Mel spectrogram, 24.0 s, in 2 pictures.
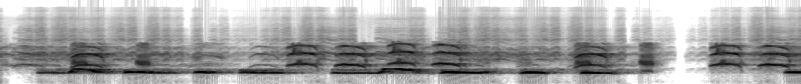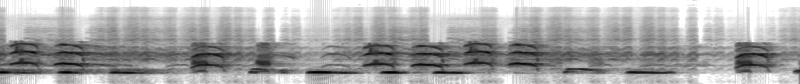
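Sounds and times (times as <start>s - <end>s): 
crow cawing in a fight with an owl: 0.0s - 24.0s.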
